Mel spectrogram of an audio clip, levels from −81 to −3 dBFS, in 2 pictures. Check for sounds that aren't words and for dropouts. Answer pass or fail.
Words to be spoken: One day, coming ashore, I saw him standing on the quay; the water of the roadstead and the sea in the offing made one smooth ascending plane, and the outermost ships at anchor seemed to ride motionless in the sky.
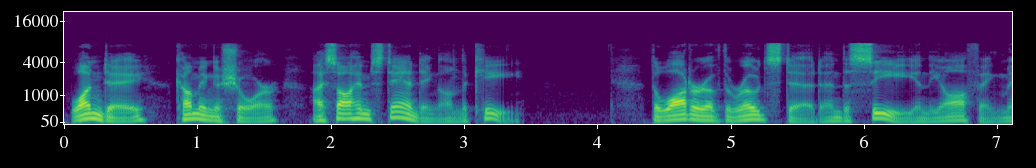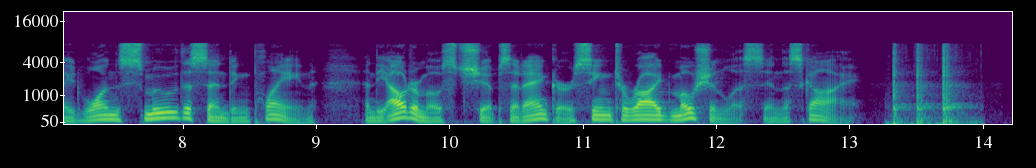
fail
